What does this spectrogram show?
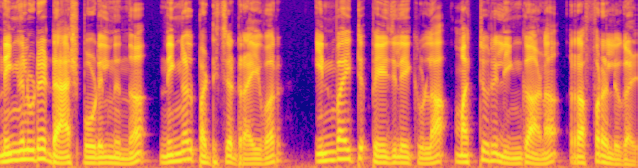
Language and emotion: Malayalam, neutral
